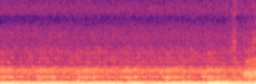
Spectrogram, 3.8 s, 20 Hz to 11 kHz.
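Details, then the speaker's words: 1998 Encon Corinthian 42-inch three-speed reversible ceiling fan on low speed: steady motor hum with faint rough scratchy texture; worn bearing noise suspected, unconfirmed. "fan now starting on low does have a little bit of bearing noise and it hums but it's not a bad little air mover actually got a pretty nice little breeze coming off of it on low although you can definitely hear the uh scratchiness of the bearings"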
